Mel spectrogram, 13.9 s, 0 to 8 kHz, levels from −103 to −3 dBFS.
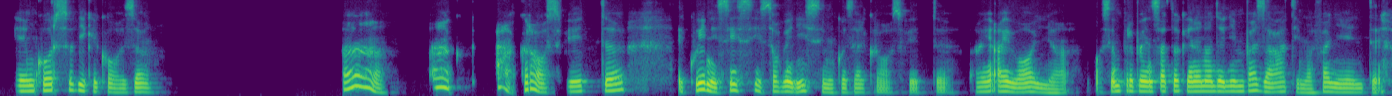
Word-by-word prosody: E 165 -1 +3
un 165 - +4
corso 185 +2 +1
di 185 -2 +1
che 145 - -4
cosa? 135 0 -2 1.9
Ah, 250 - +2 0.5
ah, 280 -1 +3
c - - -21 0.4
ah, - - -4
crossfit? 160 - 0 0.5
E - - -5
quindi 195 -8 +6
sì, 190 +6 +1
sì, 185 0 -5
so 155 +2 -2
benissimo 145 -3 +1
cos'è 130 +1 -5
il 125 - -5
crossfit, 70 - -9 0.4
uhm, 150 +2 +1
hai 155 - +4
voglia, 135 -5 0 0.2
ho - - -8
sempre 165 +1 +1
pensato 160 0 +3
che 165 - -6
erano 155 +1 +5
degli 155 0 +3
invasati, 150 -4 -1
ma 120 -1 -4
fa 120 +5 -2
niente. 130 -2 -1
155 Hz, 140 wpm, -23 LUFS, 135-170 Hz, 1.9 s, quindi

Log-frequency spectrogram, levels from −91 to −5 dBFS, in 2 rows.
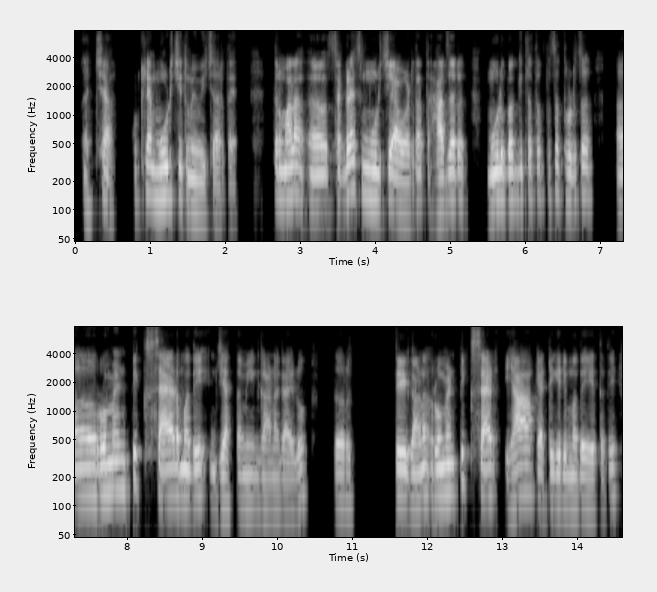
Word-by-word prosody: अच्छा - - -3 0.3
कुठल्या 145 - 0
मूडची 135 +1 +1
तुम्ही 110 -1 -1
विचारताय? 100 -1 -6 0.5
तर 135 - +1
मला 135 +3 +5
अ, 120 -3 +1
सगळ्याच 160 +1 +2
मूडची 130 -1 +2
आवडतात. 115 +4 +2
हा 115 +1 +4
जर 130 0 +3 0.4
मूड 125 +2 +4
बघितला 130 +1 -1
तर - - -4
तसं 145 +2 -6
थोडंसं 125 +3 -2 0.3
अ, 115 - -4 0.3
रोमॅन्टिक 150 +5 +1
सॅडमध्ये 125 0 +3 0.2
जे - - +1
आता - - -7
मी 110 0 -6
गाणं 100 0 -6
गायलो 95 +6 -4 0.4
तर 115 -1 -1 0.6
ते 125 -1 +6
गाणं 115 +3 +1
रोमॅन्टिक 135 +2 0
सॅड 130 +1 +3
ह्या 125 +3 +2 0.2
कॅटेगरीमध्ये 110 -1 -1
येतं 100 - -4
ते. 130 - -5
125 Hz, 145 wpm, -25 LUFS, 115-135 Hz, 0.6 s, ते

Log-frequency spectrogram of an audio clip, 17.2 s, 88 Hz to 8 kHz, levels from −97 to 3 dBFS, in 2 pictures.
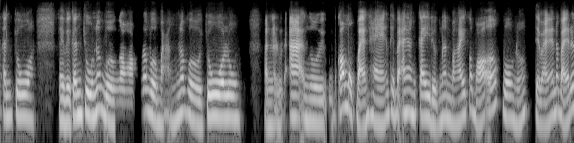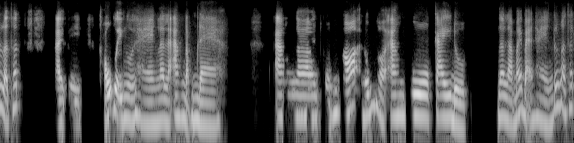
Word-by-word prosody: canh 200 0 -2
chua, 200 -2 +1 0.4
tại 180 -1 0
vì 170 -1 +2
canh 210 +1 +4
chua 220 -3 +5
nó 245 +5 +2
vừa 180 -7 +2
ngọt, 155 -1 -2
nó 235 - -1
vừa 200 -5 +2
mặn, 170 +1 -6
nó 230 +3 0
vừa 185 -8 0
chua 200 0 +6
luôn. 195 -1 +1 0.4
Mình 160 - -2
mình - - -5
a, 200 -1 +5
người 170 -2 -1 0.2
có - - +7
một 240 -6 -1
bạn - - +4
Hàn 175 -1 -1
thì 220 - -4
bạn 205 -1 0
ấy 225 - +1
ăn 220 -3 -1
cay 195 -2 +2
được, 160 -1 -2
nên 190 0 -3
bạn 165 -1 -5
ấy 200 +4 0
có 245 - -6
bỏ 220 - +1
ớt 255 +4 +1
vô 200 -4 0
nữa, 170 +7 -6
thì 180 - -2
bạn 160 +2 +1
ấy 200 - -2
nói 245 - -2
bạn - - +4
ấy - - 0
rất 255 - 0
là 240 - +3
thích. 270 +1 -5 0.5
Tại - - +3
vì - - -7 0.3
khẩu - - +5
vị 180 - +3
người 185 0 -2
Hàn 165 -4 -4
là 175 +1 -1
là 170 - 0
ăn 195 -1 -1
đậm 185 0 -2
đà, 155 -1 -2 0.8
ăn, 200 0 +3 0.2
ơ, 195 0 +1 0.3
cũng 195 +6 -4
có 220 +6 +5
đúng 210 +8 -1
rồi, - - -3
ăn 200 0 +1 0.2
chua 205 -1 +5
cay 195 0 +1
được, 155 -4 +1 0.5
nên 200 -1 -1
là 165 - -1
mấy 200 +7 -2
bạn 185 - -2
Hàn 175 -4 -6
rất 265 - -4
là 260 - -4
thích 270 +2 -9
195 Hz, 265 wpm, -22 LUFS, 175-210 Hz, 0.8 s, có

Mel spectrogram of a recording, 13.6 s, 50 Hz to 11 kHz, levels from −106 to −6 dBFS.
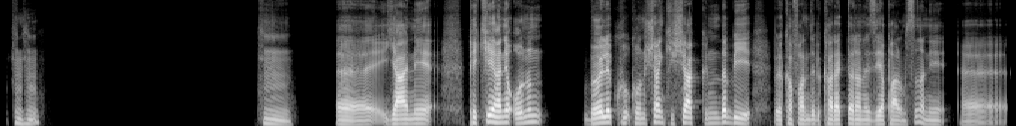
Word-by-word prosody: Hı 135 - -11
hı. 115 -2 -10 2.9
Hımm. 105 -8 -8 0.6
Eee, 100 -1 -1
yani, 115 +1 +3 0.5
peki, 160 +3 +5
hani, 150 +1 +6
onun 155 +6 -1 0.6
böyle 135 +7 +5
ku 140 -2 -8
konuşan 130 +3 -1
kişi 120 +4 -1
hakkında 140 +1 +2
bir 130 -5 -1 0.3
böyle 105 - -2
kafanda 115 +1 -2
bir - - -7
karakter 115 0 +1
analizi 110 -2 -3
yapar 105 -1 0
mısın? 100 +11 -11
Hani, 100 -7 -7 0.2
eee 90 0 -11
115 Hz, 100 wpm, -22 LUFS, 105-140 Hz, 2.9 s, hani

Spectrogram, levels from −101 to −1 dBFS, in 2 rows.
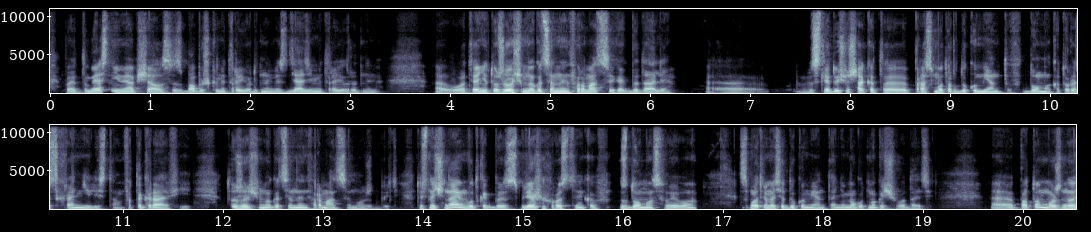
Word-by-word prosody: поэтому 115 +3 -3
я 165 - +5
с 165 - -3
ними 140 -1 0
общался 115 -2 0
с 105 - -6
бабушками 115 0 -2
троюродными, 110 -2 -4
с 110 - -8
дядями 110 -1 -1
троюродными. 110 +1 -9 0.6
Э, - - -3
вот, 110 -1 -3
и 125 - +8
они 135 - +5
тоже 160 +1 +6
очень 145 0 +6
много 140 0 +4
ценной 140 0 +4
информации 145 +1 +1
как 115 -2 -3
бы 110 - -3
дали. 105 -1 -1 0.3
А, 105 0 -12 0.6
следующий 170 +6 +3
шаг- 160 0 +4
это 120 -3 +1
просмотр 140 +5 0
документов 110 -4 -2
дома, 115 -2 -1
которые 125 +1 -3
сохранились, 110 -2 -3
там, 115 +1 -18
фотографий. 105 - -2 0.3
Тоже 140 0 +2
очень 135 -1 0
много 125 -1 -1
ценной 120 -1 0
информации 110 -1 -2
может 105 0 -12
быть. 135 +5 -22 0.2
То - - -10
есть, 140 - -2
начинаем, 175 +6 +4
вот, 140 - 0
как 120 - -3
бы 120 -1 -1
с 115 0 +1
ближайших 175 +7 +3
родственников, 125 +2 -2
с 130 - -1
дома 120 -1 +3
своего, 120 -2 -1 0.4
смотрим 160 +1 +1
эти 155 - -1
документы, 110 -5 -3
они 125 - -4
могут 135 -2 -3
много 120 -2 -3
чего 115 -2 -4
дать. 105 -1 -11 0.6
А 110 0 -3
потом 130 - +2
можно, 170 -4 +3
120 Hz, 185 wpm, -24 LUFS, 110-140 Hz, 0.6 s, и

